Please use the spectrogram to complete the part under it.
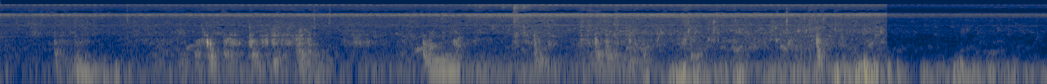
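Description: A pole splashes and knocks in shallow river water.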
